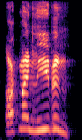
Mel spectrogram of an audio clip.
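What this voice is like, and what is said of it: Screamed terrible fake German accent. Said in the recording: “With a terrible German accent... Why do I back off the mic when I do that? Because I'm screaming”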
